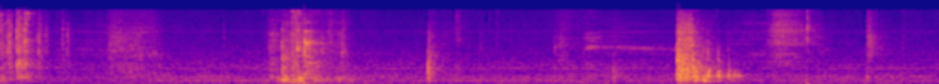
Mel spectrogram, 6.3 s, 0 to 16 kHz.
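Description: Ice maker module's small gear motor humming steadily on 240 volts. Three loud, short scraping knocks stand out over the hum: one at the start, one about two seconds in and one about four and a half seconds in.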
